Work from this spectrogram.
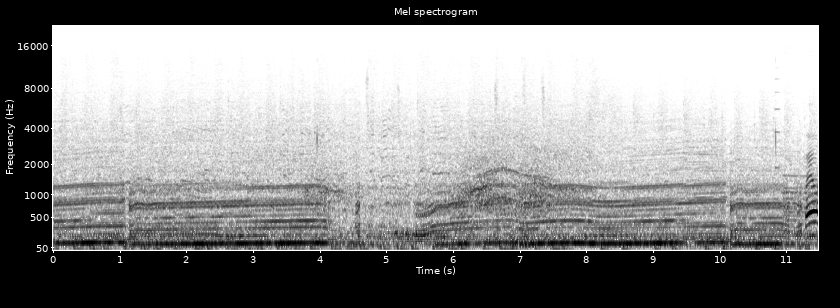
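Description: A race car engine drones and revs continuously in Gran Turismo Sport, with the pitch rising and falling through braking and acceleration into a corner.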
